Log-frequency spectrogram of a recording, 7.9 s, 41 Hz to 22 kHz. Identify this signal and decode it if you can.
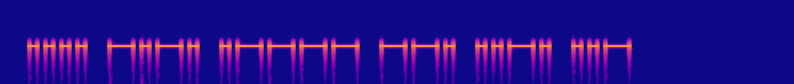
Morse code, heard as a keyed tone, about 15 wpm, 700 Hz. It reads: HC1GFU
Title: DXCC-100 Call Signs - 6 Characters - Repeated 3x - 15wpm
